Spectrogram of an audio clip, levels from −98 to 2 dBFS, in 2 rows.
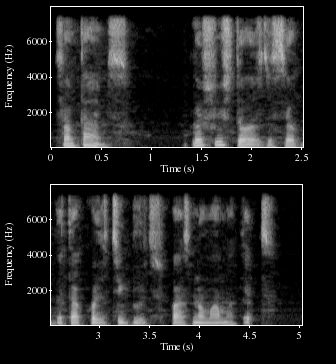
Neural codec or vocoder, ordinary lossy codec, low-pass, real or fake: vocoder, 24 kHz, 100 mel bands, Vocos; none; 7.2 kHz; fake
